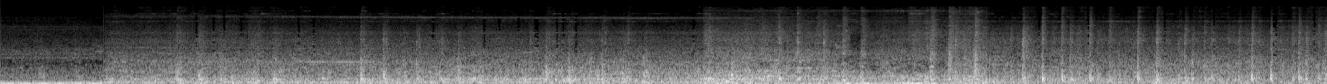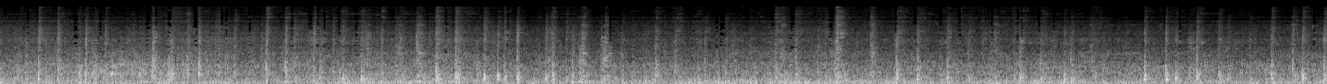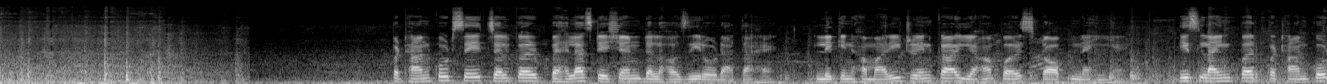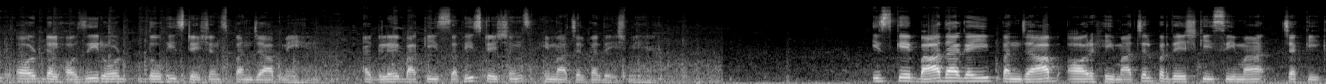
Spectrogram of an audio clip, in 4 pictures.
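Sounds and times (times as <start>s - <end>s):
train wheels clattering over rails: 1.0s - 29.1s, 31.0s - 47.9s.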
